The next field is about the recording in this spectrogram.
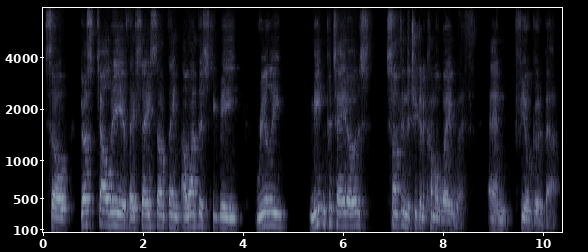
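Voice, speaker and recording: An echoey, slightly muffled recording of a man with a New York accent and a mid-pitched voice. He presents as a guest expert at an informal seminar, with a folksy delivery and joking asides. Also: measured pace, warm tone. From Queens, New York. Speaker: guest speaker, wealth management expert. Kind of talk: informal financial seminar talk. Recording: dull lo-fi audio, roomy echo.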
